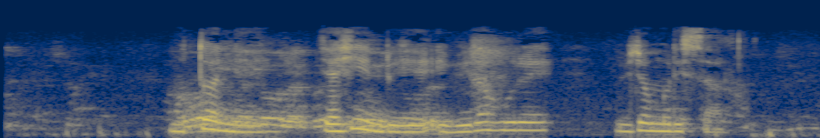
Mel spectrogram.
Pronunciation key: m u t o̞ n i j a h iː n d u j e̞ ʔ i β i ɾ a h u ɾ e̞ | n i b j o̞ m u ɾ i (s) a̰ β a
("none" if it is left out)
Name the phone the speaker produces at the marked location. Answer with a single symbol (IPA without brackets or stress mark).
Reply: s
